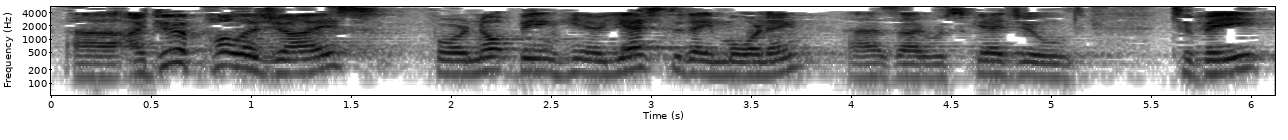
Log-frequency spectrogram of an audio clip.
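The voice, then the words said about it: English with a slight non-native accent. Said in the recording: “I do have a slightly funny accent, as you can tell”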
